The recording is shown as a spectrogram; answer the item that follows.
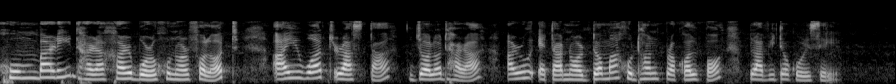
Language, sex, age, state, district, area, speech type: Assamese, female, 18-30, Assam, Jorhat, urban, read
